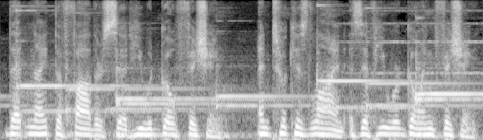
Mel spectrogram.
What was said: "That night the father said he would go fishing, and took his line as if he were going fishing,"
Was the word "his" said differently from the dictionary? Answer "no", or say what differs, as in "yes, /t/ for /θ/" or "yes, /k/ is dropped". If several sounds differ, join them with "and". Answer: no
